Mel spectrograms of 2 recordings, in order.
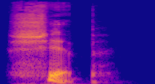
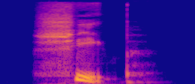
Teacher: The short one is quick and relaxed. The long one stretches like a smile.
